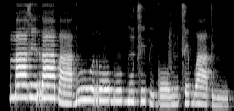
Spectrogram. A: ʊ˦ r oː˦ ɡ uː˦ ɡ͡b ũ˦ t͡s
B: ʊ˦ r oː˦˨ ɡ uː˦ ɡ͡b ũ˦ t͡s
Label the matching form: A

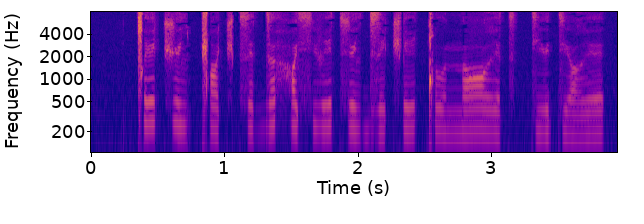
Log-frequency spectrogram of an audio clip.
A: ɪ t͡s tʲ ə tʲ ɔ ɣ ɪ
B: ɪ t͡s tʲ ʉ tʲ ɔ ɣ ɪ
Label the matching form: B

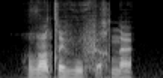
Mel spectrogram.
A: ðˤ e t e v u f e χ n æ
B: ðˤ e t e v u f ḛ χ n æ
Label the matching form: B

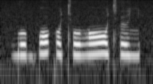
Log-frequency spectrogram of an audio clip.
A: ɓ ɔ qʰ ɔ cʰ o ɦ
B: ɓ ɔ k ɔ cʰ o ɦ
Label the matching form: B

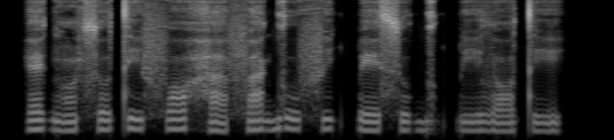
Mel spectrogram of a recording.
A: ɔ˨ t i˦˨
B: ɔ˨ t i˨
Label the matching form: B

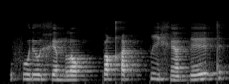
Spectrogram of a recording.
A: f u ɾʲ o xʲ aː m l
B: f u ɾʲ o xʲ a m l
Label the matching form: B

